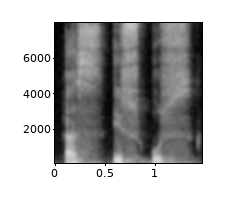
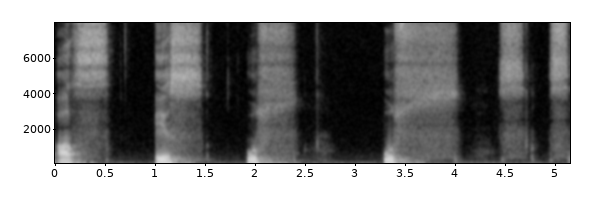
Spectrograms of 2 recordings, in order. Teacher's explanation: سین کو بھاری ادا کریں گے، زبان کو چمچ کی طرح اوپر کے تالو سے لگائیں تو یہ صاد ادا ہو جاتا ہے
